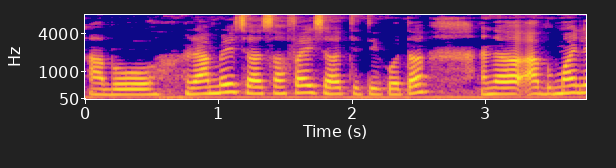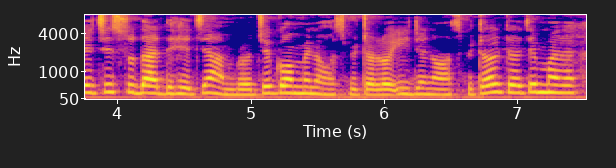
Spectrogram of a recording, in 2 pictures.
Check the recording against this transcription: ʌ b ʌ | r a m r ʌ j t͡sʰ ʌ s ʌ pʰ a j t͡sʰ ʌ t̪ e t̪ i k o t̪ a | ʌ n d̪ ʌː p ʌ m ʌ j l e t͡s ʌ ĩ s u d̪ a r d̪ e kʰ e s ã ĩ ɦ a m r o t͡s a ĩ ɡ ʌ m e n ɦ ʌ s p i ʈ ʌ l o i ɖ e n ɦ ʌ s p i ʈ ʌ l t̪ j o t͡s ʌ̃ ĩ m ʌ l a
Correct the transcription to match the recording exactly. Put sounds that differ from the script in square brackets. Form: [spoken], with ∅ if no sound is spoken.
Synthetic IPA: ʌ b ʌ | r a m r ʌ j t͡sʰ ʌ s ʌ pʰ a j t͡sʰ ʌ t̪ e t̪ i k o t̪ [ʌ] | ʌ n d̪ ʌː [b] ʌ m ʌ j l e t͡s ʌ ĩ s u d̪ a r d̪ e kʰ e [t͡s] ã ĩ ɦ a m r o t͡s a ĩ ɡ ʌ m e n ɦ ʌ s p i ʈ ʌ l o i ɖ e n ɦ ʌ s p i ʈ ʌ l t̪ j o t͡s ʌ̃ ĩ m ʌ l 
